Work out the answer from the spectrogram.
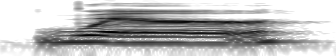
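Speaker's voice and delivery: ordinary talk, nothing marked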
